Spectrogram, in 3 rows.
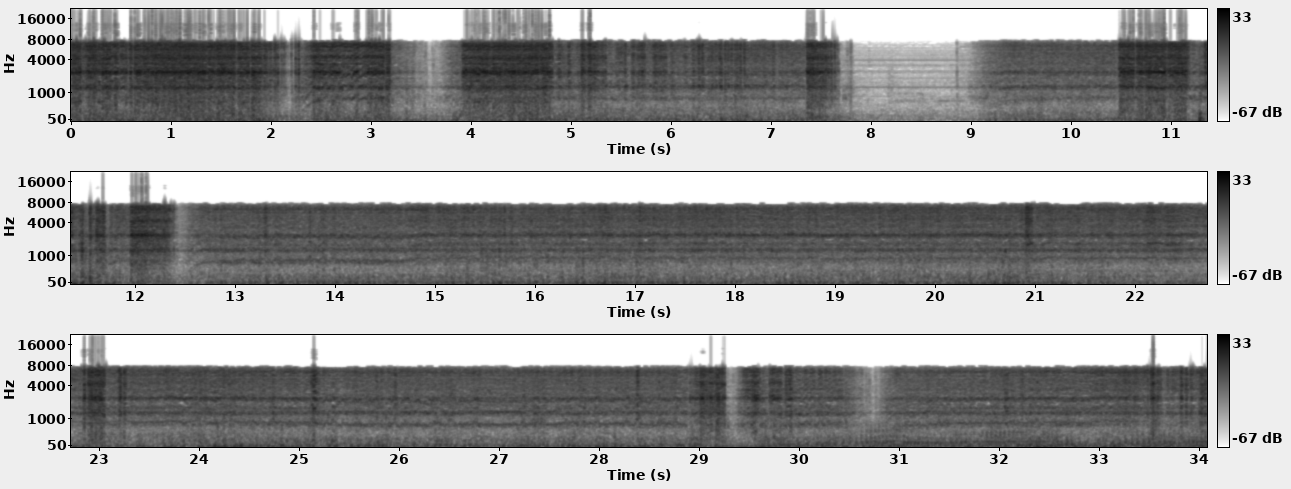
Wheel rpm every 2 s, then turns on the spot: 180, 100, 180, 140, 80, 170, 150, 210, 230, 230, 230, 230, 200, 180, 130, 130, 210.
none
